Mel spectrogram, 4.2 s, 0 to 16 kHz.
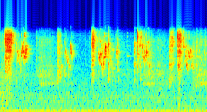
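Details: Household budgerigars, five in all, three females bathing in greens or a water dish, dated 09.02.12; rapid rounds of shrill chirps and scratchy warbles arriving in bursts about every second.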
